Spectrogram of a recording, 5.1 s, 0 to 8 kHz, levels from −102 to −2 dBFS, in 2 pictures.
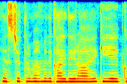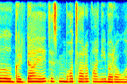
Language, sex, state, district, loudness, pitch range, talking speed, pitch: Hindi, female, Odisha, Nuapada, -13 LUFS, 260-280 Hz, 225 wpm, 270 Hz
